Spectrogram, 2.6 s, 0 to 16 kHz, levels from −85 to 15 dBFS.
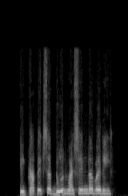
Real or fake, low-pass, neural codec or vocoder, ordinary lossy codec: fake; 10.8 kHz; codec, 24 kHz, 1.5 kbps, HILCodec; Opus, 16 kbps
